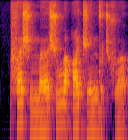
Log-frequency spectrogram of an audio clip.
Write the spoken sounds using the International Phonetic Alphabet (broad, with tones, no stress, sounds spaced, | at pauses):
f ɜ˧˥˧ ʃ mː ɜː˩˧ ʃ uː˧˥˧ qʷ e˧˥˧ t͡ʃ e˩˧ n d ʊ˧˥˧ t͡ʃ sʷ ʌ˩˧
